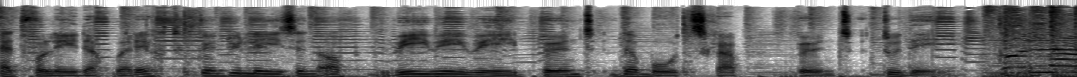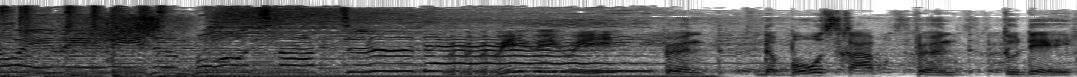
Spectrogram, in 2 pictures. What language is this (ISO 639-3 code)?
nld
